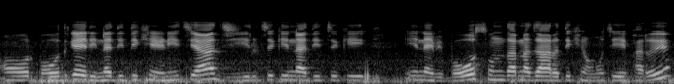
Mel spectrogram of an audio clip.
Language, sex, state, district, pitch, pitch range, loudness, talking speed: Garhwali, female, Uttarakhand, Tehri Garhwal, 195 Hz, 185-205 Hz, -24 LUFS, 185 wpm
